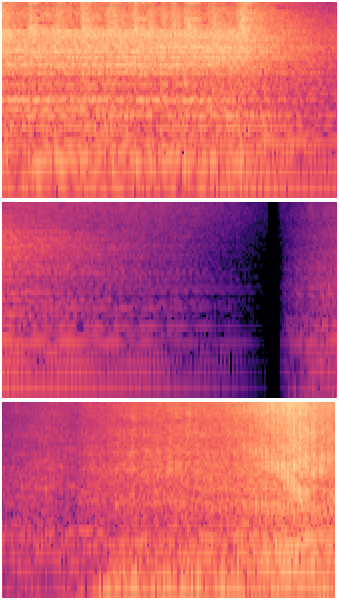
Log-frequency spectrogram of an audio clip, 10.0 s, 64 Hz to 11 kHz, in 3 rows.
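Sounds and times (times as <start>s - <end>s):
vehicle engine passing by: 6.2s - 10.0s.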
